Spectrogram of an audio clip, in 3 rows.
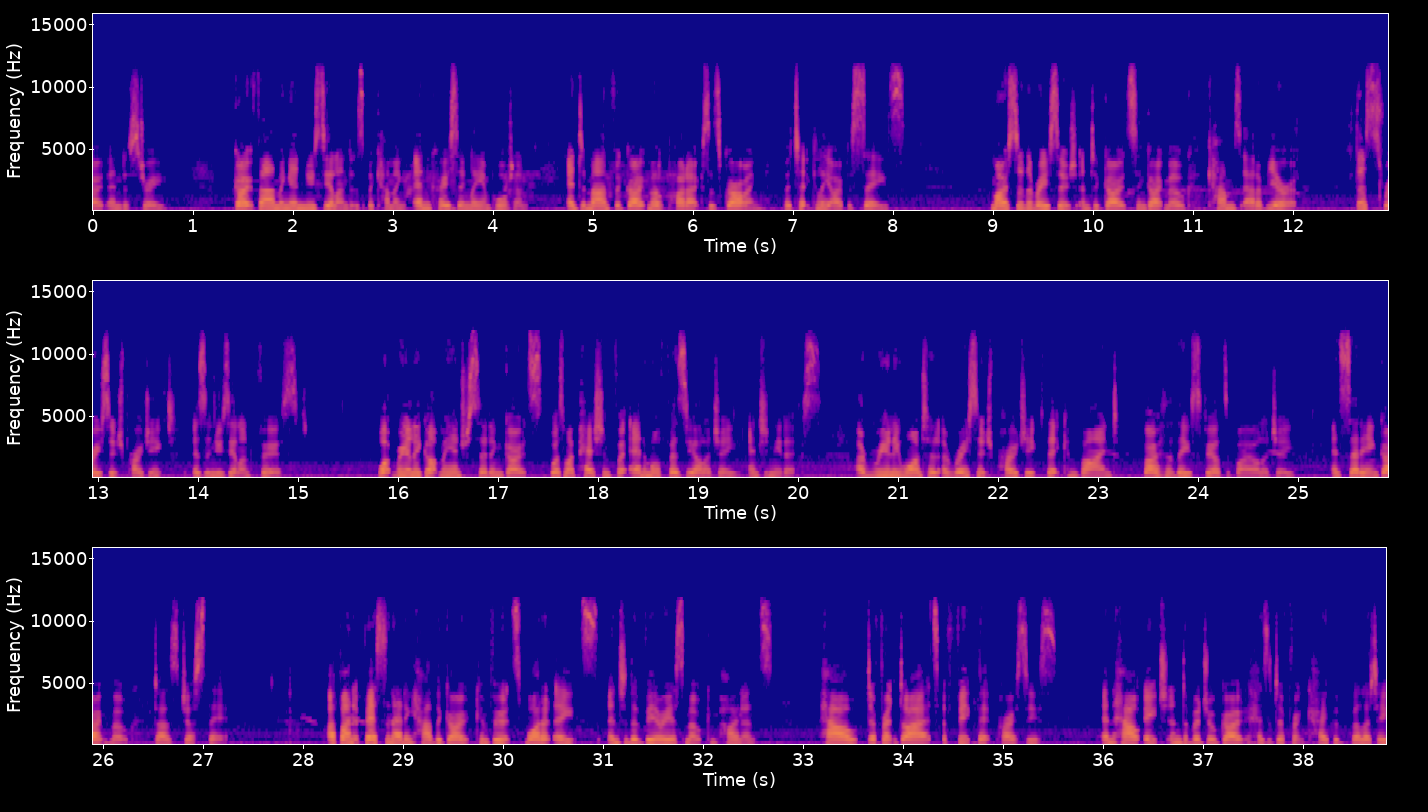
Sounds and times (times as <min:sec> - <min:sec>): Speech: 0:00.0 - 0:00.7, 0:01.4 - 0:08.1, 0:09.0 - 0:12.0, 0:12.6 - 0:15.0, 0:15.8 - 0:27.2, 0:28.3 - 0:38.8.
